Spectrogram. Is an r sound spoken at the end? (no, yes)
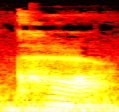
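no. The word ends without any r sound. "in British English, people pronounce car as car without R"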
